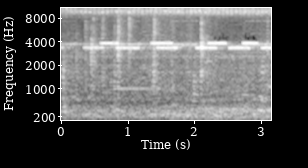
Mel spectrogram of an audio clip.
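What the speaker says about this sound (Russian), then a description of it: "На улице сверчки поют." Crickets chirping outside on a summer night, a faint high, steady trilling with rhythmic pulses in the background, no voices over it.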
